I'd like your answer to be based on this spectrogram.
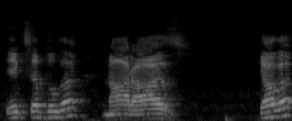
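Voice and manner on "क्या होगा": normal talking voice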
